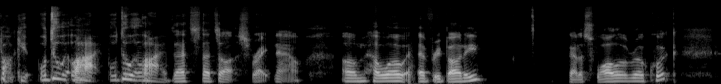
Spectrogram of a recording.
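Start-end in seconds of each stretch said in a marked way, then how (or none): 0.0-1.7 pitched-up, hard, screaming rant. Retelling how Bill O'Reilly screams at his staff: imitating Bill O'Reilly screaming. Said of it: "screams at his, uh, hi-, I don't know, his staff".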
